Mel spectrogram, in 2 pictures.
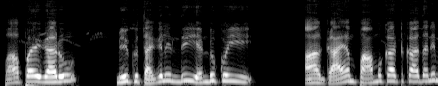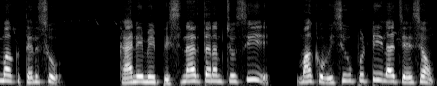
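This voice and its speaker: A man's voice: high voice, moderate pace, dry recording, clean studio sound, lightly acted. A man voicing a sly, mock-solemn villager in a dramatised storybook tale. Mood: frank.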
